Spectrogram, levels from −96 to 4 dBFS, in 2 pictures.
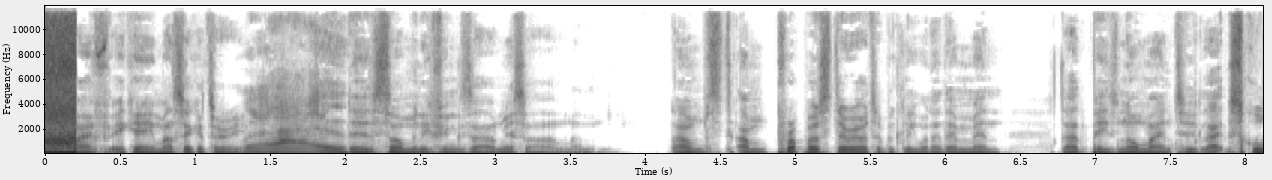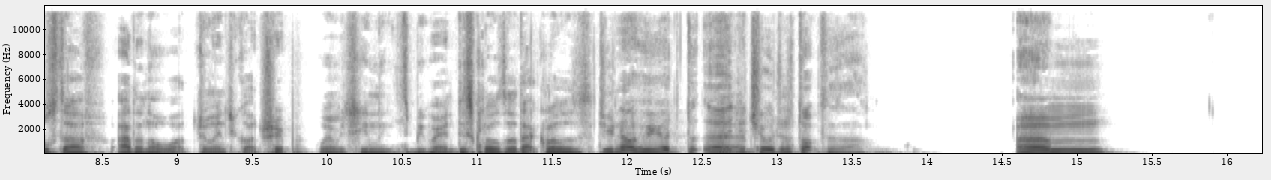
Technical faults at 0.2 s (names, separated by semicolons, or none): file tags played as audio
